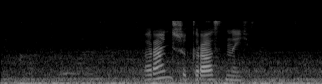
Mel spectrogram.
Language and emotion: Russian, neutral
